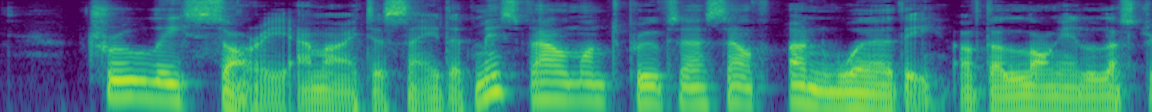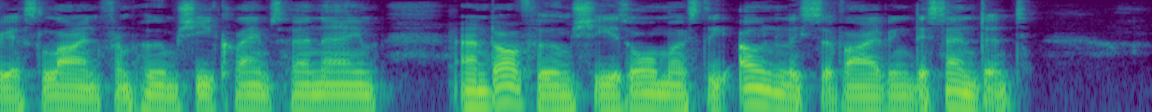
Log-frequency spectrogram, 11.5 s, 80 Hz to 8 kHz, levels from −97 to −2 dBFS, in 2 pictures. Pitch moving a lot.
Yes: wide, 6.6 semitones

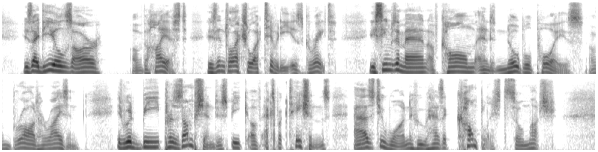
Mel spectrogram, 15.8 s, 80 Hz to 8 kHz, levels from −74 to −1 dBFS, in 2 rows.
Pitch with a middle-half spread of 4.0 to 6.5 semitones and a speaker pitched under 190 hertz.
Yes: wide, 5.4 semitones; medium, 140 Hz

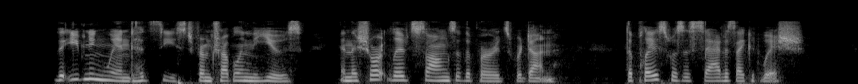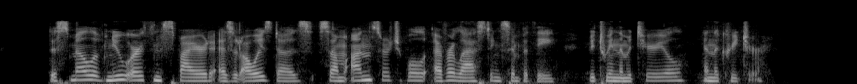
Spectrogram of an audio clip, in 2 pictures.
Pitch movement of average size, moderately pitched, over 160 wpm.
Yes: average, 3.0 semitones; medium, 170 Hz; average, 170 wpm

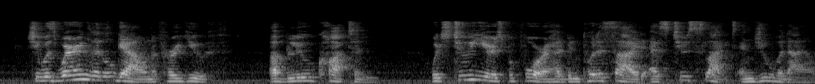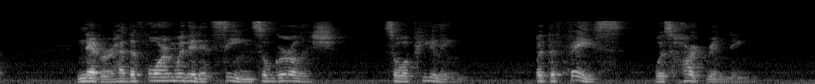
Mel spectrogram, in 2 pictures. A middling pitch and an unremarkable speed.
Yes: medium, 145 Hz; average, 155 wpm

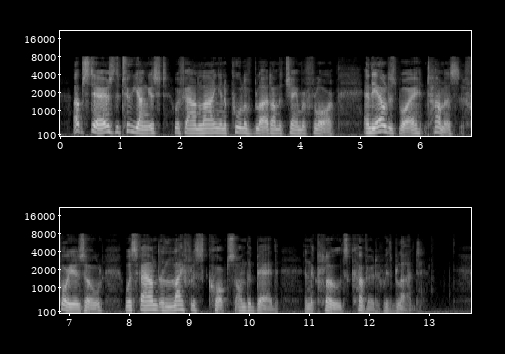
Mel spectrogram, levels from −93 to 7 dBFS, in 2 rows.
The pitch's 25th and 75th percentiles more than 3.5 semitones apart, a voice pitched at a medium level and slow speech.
No: average, 4.3 semitones; medium, 155 Hz; average, 170 wpm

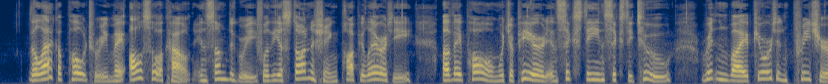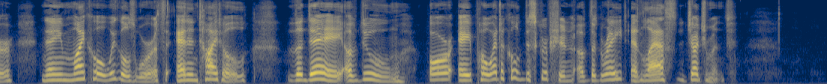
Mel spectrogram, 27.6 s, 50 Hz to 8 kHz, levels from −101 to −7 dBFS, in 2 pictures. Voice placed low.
No: high, 200 Hz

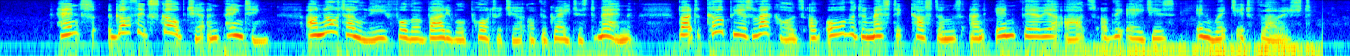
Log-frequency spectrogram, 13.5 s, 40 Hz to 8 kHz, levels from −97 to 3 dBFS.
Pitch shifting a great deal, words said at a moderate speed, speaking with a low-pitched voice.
No: wide, 6.5 semitones; average, 150 wpm; high, 225 Hz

